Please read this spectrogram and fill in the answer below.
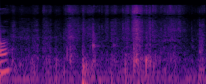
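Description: Light rustling and handling noises of a glitter-fabric cosmetic bag being turned over in the hands above a box of shredded paper filler, with a soft knock a little under a second in.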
